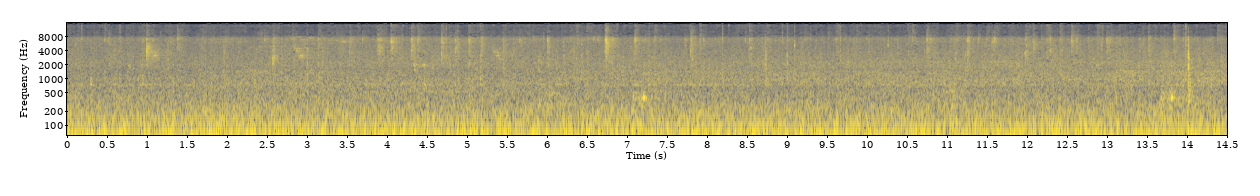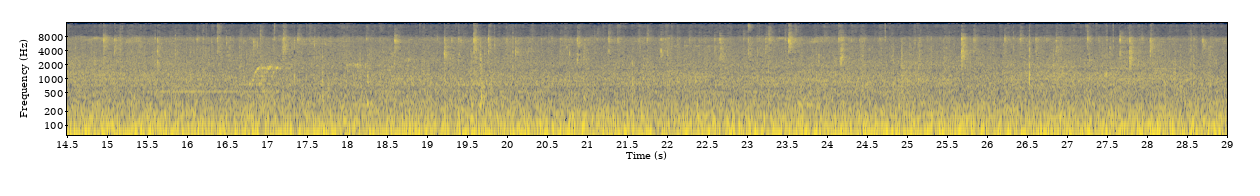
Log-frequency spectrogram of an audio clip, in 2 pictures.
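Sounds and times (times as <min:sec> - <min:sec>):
light rain falling: 0:00.0 - 0:29.0
single raindrops landing: 0:10.2 - 0:28.9.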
